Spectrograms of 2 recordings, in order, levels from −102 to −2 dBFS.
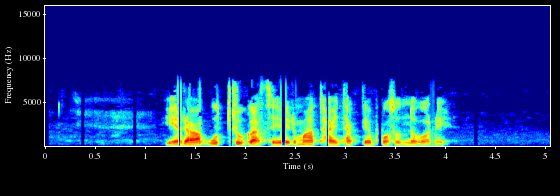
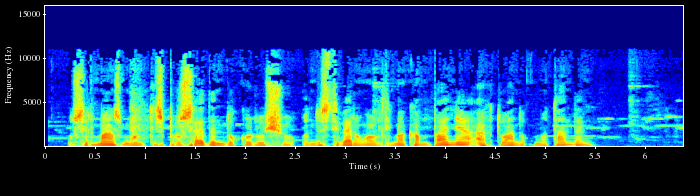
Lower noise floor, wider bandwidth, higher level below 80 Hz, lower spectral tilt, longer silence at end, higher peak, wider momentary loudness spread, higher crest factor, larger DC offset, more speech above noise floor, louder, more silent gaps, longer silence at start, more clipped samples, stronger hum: first, -72 dBFS vs -51 dBFS; second, 7.6 kHz vs 11.5 kHz; second, -60 dBFS vs -52 dBFS; about the same, -3.5 dB/octave vs -4 dB/octave; first, 1.05 s vs 0 s; first, -2 dBFS vs -6 dBFS; first, 12 LU vs 8 LU; about the same, 20 dB vs 18 dB; neither; first, 52 dB vs 26 dB; first, -20 LUFS vs -24 LUFS; neither; first, 1.2 s vs 0.25 s; neither; neither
